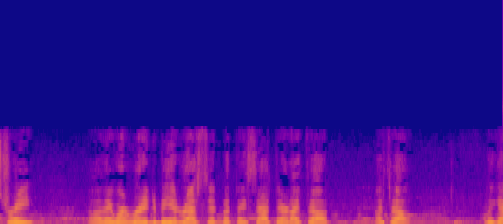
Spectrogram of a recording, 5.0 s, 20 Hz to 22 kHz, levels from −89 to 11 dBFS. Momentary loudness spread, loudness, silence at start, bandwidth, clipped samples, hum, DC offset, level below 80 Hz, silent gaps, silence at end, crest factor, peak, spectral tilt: 20 LU; -22 LUFS; 0 s; 9.6 kHz; under 0.1%; none; under 0.1%; -42 dBFS; none; 0 s; 14 dB; -8 dBFS; -7 dB/octave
